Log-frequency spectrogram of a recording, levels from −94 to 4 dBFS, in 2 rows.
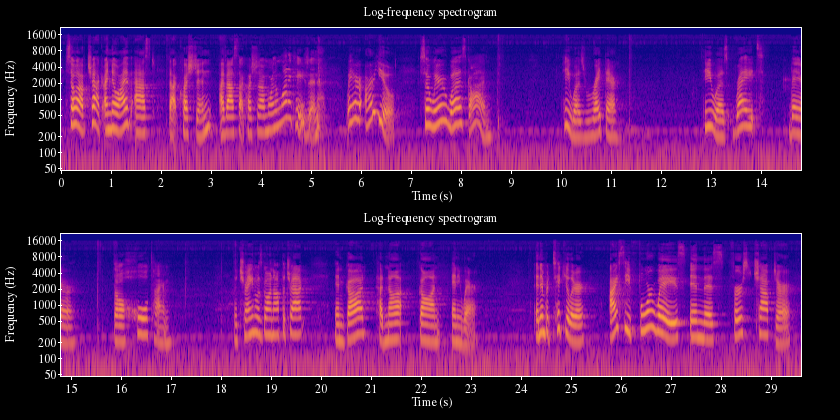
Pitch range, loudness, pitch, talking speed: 210-305 Hz, -26 LUFS, 250 Hz, 120 wpm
